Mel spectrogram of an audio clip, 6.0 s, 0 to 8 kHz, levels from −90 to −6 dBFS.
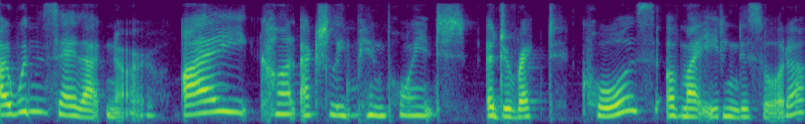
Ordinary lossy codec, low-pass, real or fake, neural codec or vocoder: Opus, 64 kbps; 7.2 kHz; real; none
